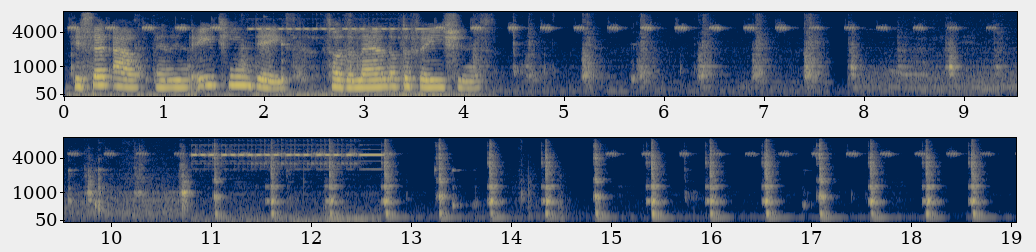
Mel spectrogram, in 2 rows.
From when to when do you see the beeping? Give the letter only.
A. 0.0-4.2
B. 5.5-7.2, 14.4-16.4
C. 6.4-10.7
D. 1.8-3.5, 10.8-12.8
D.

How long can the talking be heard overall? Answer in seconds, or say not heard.
4 s.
